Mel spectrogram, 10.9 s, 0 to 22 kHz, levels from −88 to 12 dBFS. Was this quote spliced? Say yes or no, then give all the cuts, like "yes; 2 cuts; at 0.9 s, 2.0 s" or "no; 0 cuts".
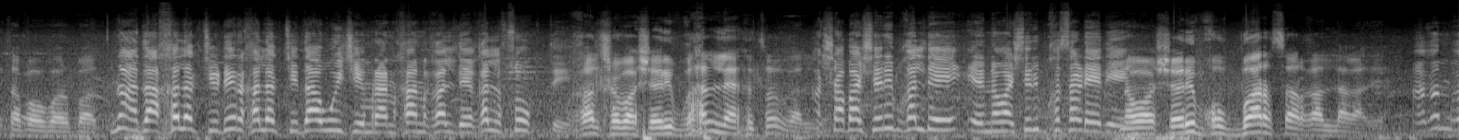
no; 0 cuts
